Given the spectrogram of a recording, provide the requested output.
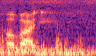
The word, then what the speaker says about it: Hawaii: there's no place prettier than Hawaii which is pronounced Hawaii okay the best people in the water out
